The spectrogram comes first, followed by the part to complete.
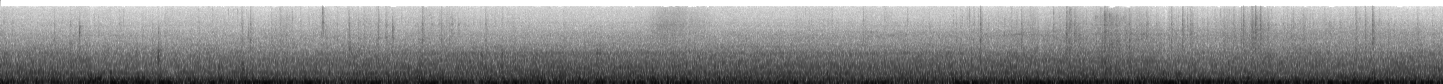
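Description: Steady low road rumble and tyre noise inside the cabin of a Chrysler Pacifica minivan driving at street speed.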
